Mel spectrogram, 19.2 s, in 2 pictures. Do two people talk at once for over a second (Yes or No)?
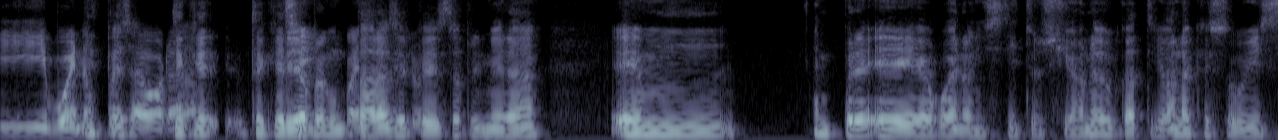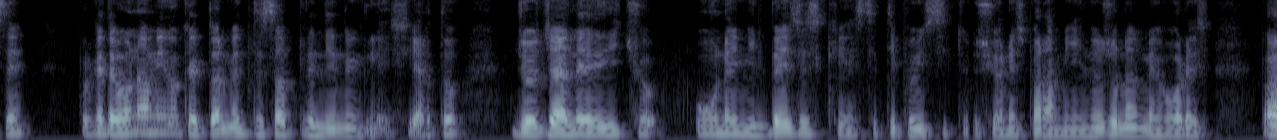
Yes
